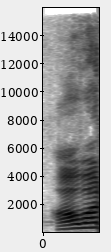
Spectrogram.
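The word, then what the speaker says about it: hour: We write our and university, but H is silent, H उसमें silent रहेगा।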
